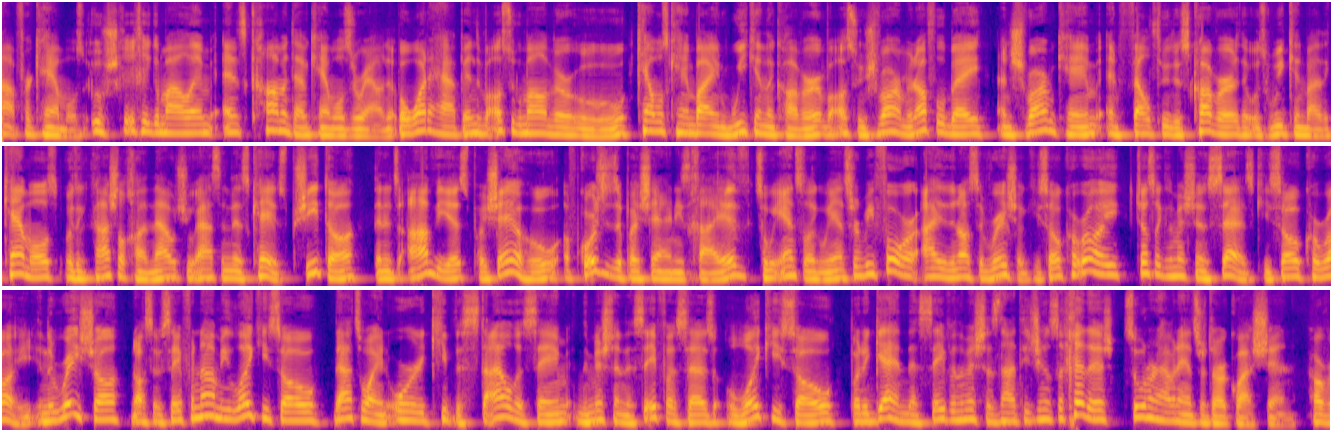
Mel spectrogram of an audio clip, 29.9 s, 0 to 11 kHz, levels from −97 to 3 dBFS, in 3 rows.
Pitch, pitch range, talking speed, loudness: 150 Hz, 125-175 Hz, 210 wpm, -17 LUFS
